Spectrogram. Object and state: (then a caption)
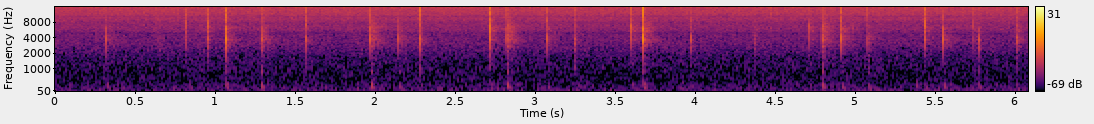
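Plastic bottle. Fingertips tap on a plastic micellar water bottle, giving quick, dry, irregular clicks that sound much like typing on a keyboard. Each tap is a sharp, bright tick that dies away almost instantly over a faint low rumble. Around two dozen taps are heard, some louder than others.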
